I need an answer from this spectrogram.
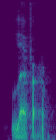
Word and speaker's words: livor: Is livor mortis. Livor. Livor mortis. But it is just pronounced liver.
